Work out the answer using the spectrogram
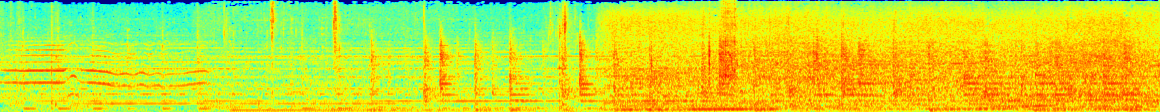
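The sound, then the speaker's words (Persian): Boat motoring on the water, with a steady engine drone and sustained tonal hum that turns louder and noisier partway through as a rushing, splashy wash builds in. “نوری، لیلا و رامین تو قایقه.”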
